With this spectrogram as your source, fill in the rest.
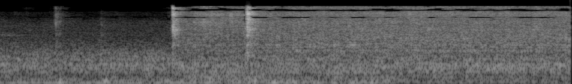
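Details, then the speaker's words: RV fresh water pump switched back on after kitchen faucet replacement and closing drain valves: a click, then a low steady hum running evenly with no rattle or surging; normal water pump operation. "We need to close these drain valves. All right, get those hooked up. And then we need to flip our pump back on."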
